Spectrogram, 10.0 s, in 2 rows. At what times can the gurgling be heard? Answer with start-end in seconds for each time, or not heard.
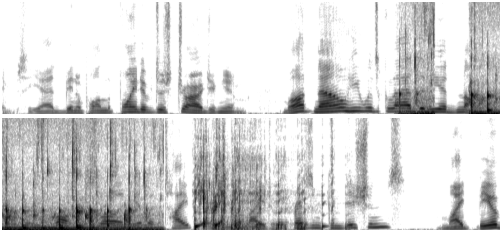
4.0-8.4.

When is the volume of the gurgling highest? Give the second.
6 s.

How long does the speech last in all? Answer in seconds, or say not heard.
10 s.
